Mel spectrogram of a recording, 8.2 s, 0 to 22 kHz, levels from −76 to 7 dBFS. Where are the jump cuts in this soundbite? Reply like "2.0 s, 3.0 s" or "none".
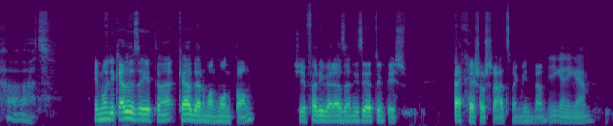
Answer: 5.1 s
